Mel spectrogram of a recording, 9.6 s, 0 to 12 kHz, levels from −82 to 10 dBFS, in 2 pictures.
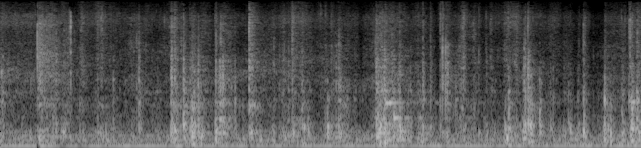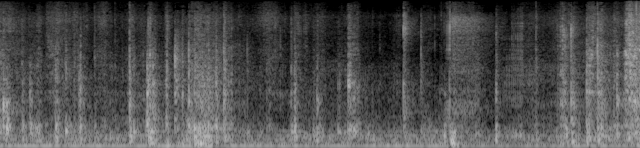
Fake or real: real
